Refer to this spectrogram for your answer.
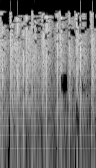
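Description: Applause of sharp, crisp claps arriving in a quick, fairly steady rhythm, loud and continuous for a couple of seconds with no voices over it.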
